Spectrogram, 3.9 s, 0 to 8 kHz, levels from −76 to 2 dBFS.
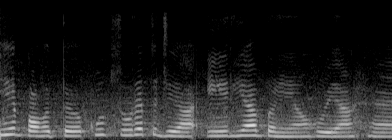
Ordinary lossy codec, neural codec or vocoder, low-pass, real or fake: none; codec, 16 kHz in and 24 kHz out, 2.2 kbps, FireRedTTS-2 codec; 7.2 kHz; fake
